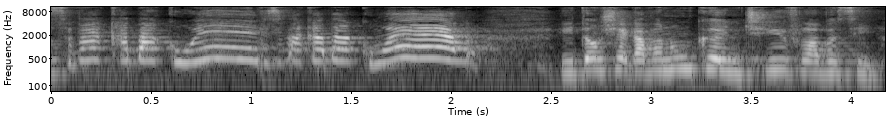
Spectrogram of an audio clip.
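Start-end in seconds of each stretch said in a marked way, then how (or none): 0.0-2.2 much higher mock-outraged chorus of friends; friends protesting. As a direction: scold the couple in a high voice. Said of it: "de apanhar das pessoas".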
